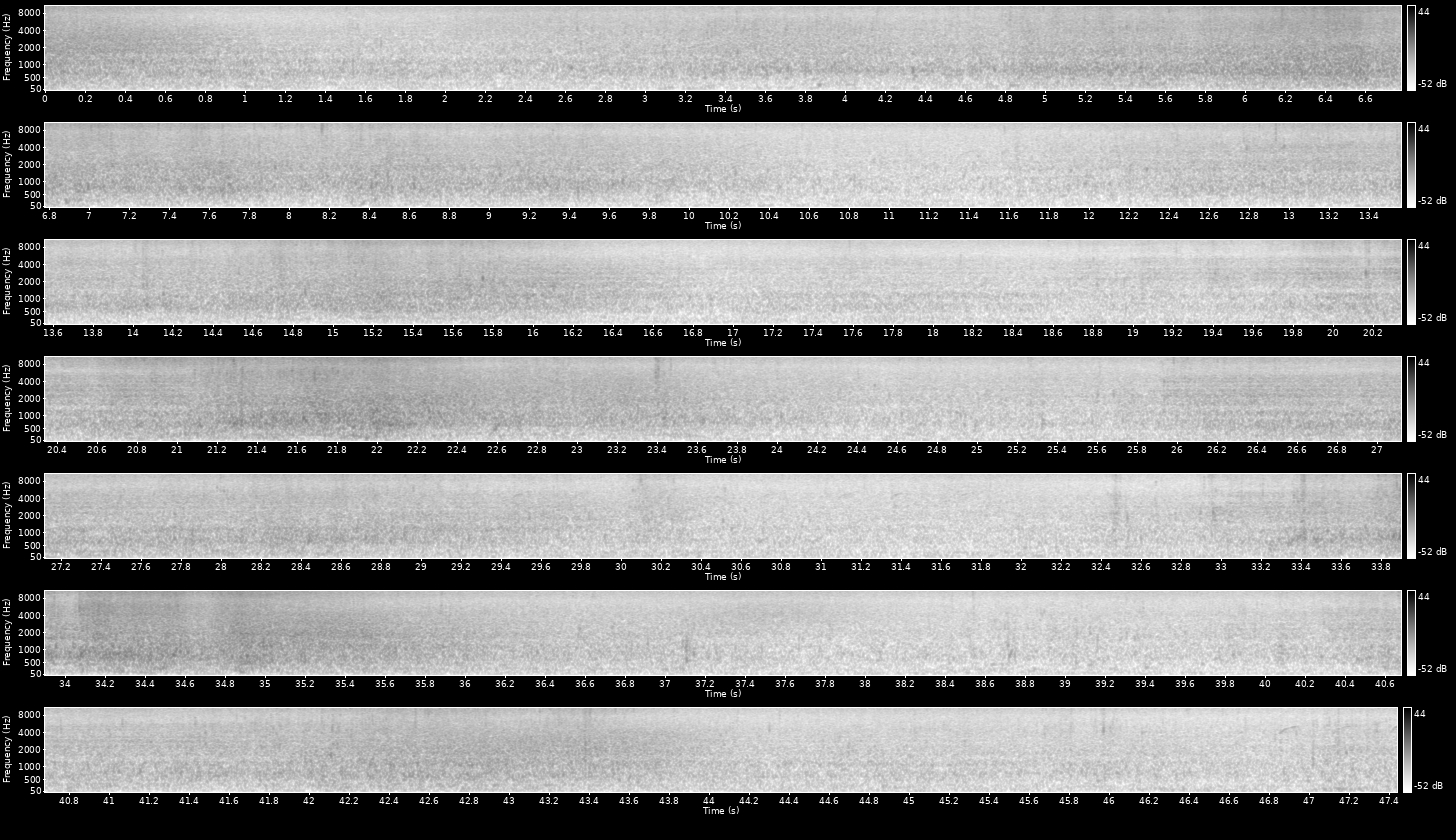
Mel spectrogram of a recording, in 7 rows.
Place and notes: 龍門港, Koto island - Small pier
Small pier, Sound of the waves
Zoom H2n MS +XY
Lanyu Township, Taitung County, Taiwan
